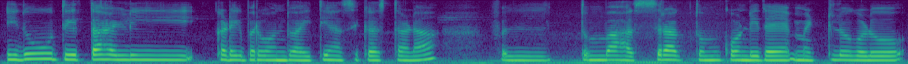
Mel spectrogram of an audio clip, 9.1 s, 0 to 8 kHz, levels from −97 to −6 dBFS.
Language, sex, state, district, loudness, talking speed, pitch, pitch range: Kannada, female, Karnataka, Shimoga, -33 LUFS, 80 wpm, 205 Hz, 195-215 Hz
